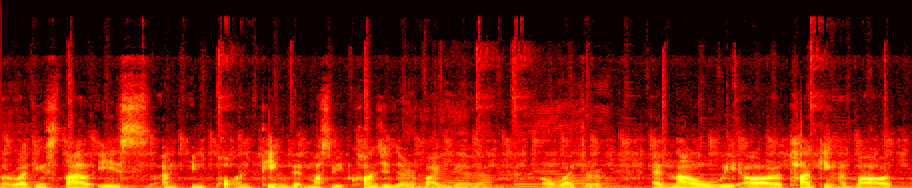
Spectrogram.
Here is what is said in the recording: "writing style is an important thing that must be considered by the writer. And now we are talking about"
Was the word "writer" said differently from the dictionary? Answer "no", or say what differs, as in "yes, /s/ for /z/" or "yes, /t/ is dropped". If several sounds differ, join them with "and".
yes, /w/ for /ɹ/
